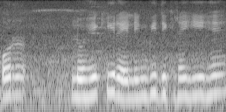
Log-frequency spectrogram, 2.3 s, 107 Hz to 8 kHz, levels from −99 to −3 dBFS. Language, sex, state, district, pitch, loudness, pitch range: Hindi, female, Chhattisgarh, Bilaspur, 205 Hz, -15 LUFS, 195-210 Hz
